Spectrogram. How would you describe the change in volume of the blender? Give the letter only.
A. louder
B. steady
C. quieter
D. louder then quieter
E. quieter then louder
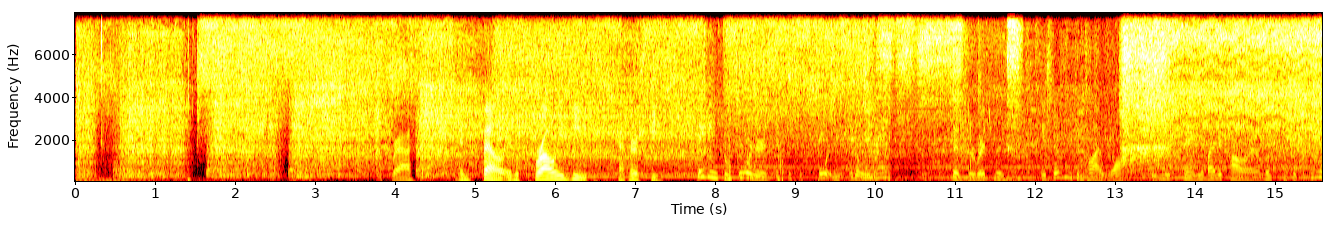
C.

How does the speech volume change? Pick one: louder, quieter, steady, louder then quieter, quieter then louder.
quieter.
